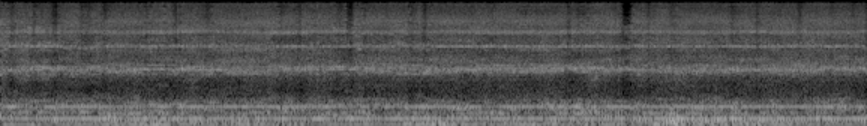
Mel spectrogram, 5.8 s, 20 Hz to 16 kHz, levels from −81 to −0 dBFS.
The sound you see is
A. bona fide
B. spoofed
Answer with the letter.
B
